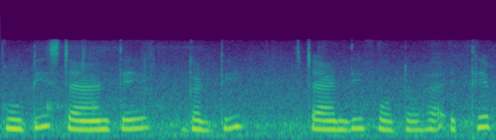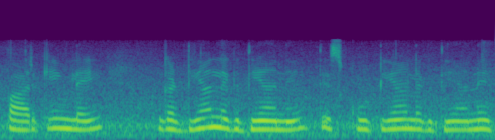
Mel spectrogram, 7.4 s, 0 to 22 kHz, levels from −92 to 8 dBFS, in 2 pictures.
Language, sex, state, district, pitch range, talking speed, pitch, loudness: Punjabi, female, Punjab, Pathankot, 220-245 Hz, 145 wpm, 230 Hz, -14 LUFS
